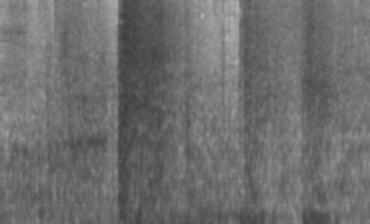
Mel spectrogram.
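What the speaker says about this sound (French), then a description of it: "Grenade!" Grenade explosions in the video game Alan Wake's American Nightmare, several heavy booming bursts, the first loudest, rising over a continuous rumbling game background.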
